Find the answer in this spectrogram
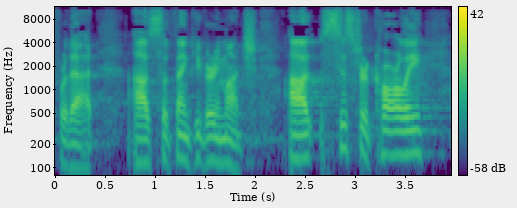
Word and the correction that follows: Kali: just, that is pronounced right, right? Kali. Sorry. Just this evening, walking around, hanging around campus, actually went to the gym today.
